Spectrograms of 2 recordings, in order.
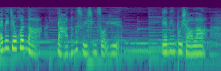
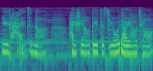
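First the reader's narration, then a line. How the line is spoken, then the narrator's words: Sighing. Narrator (Chinese): 大一叹息着说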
